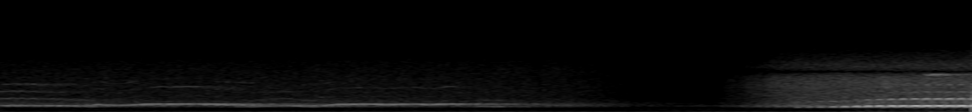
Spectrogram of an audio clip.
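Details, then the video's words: Tawny owl (Strix aluco) giving a long, wavering, hollow hoot that rises and falls, then a louder, harsher burst after a brief silence. "Carabos (Strix aluco)"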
